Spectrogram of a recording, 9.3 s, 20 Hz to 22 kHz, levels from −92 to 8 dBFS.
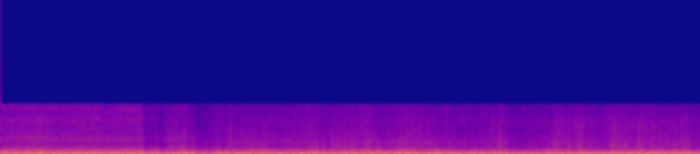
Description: remade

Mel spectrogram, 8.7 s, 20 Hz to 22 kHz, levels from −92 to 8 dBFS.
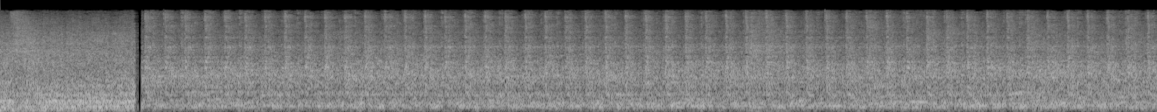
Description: recorded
